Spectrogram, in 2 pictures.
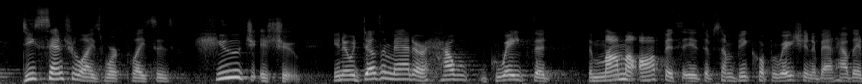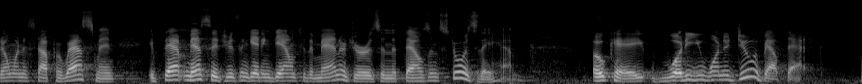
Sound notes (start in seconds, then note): none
